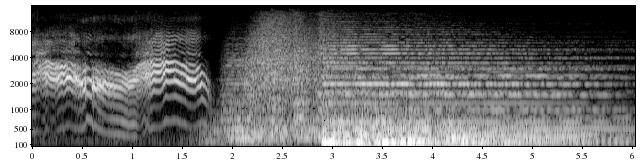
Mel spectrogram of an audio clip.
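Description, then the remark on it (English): A cat lets out a loud, drawn-out, wavering meow in a Catwoman voice clip, then a burst of hissing noise gives way to a dense, sustained sound that fills the rest. “Obviously, Catwoman voice there was a bit of a giveaway, but I thought the cat would really help you in that situation.”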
